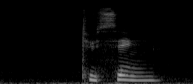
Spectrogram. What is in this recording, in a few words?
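"To sing", English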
